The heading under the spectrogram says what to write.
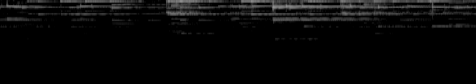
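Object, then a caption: Hanging metal nail chime. Hanging metal nails of a nail chime are rocked and brushed by hand so they clink together. The result is a quiet, continuous shimmer of very high, bright tinkling with several louder swells of overlapping clinks, and no low end at all.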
